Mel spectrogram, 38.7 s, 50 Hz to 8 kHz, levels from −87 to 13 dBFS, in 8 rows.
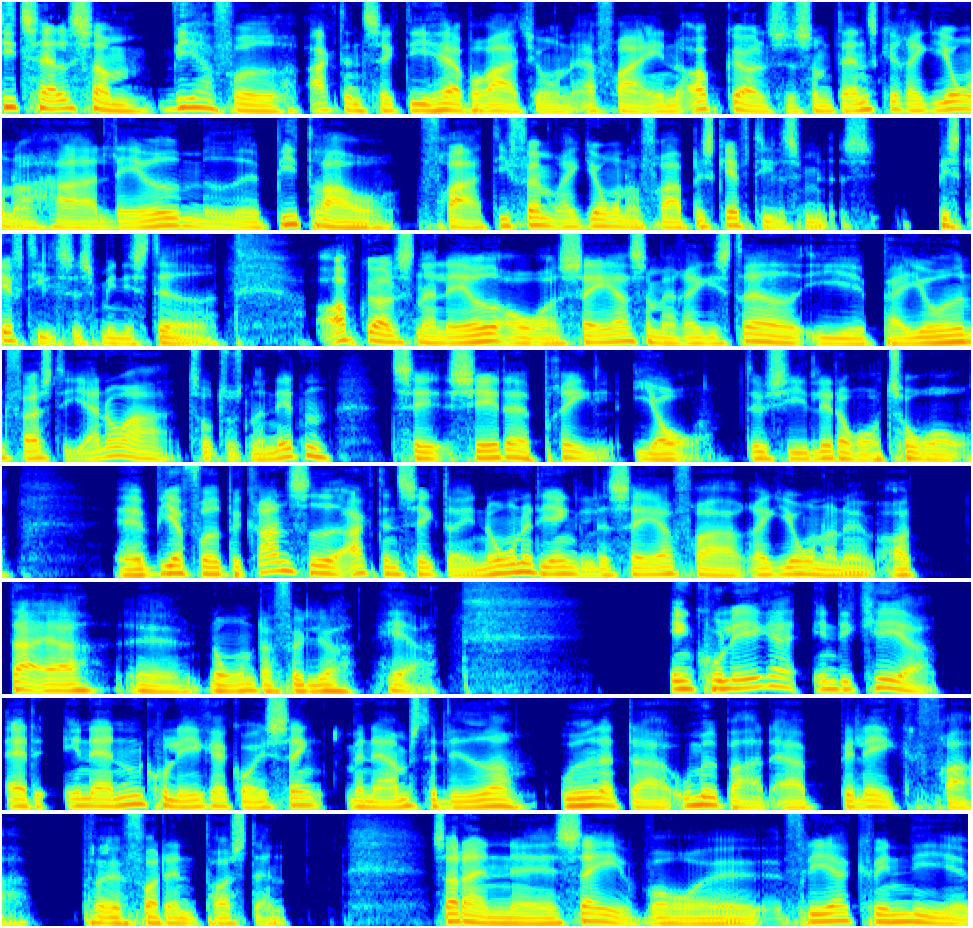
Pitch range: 110-135 Hz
